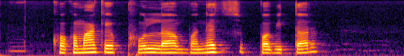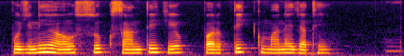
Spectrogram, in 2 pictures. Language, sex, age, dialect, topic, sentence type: Chhattisgarhi, male, 18-24, Eastern, agriculture, statement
